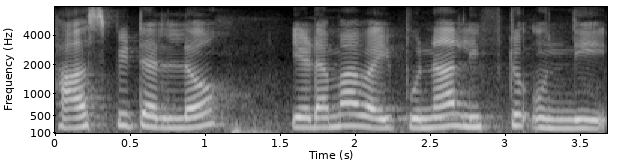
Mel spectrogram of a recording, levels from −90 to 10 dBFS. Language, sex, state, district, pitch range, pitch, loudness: Telugu, female, Telangana, Hyderabad, 215-255 Hz, 230 Hz, -14 LUFS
